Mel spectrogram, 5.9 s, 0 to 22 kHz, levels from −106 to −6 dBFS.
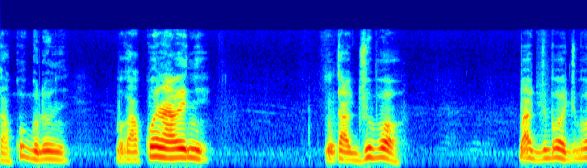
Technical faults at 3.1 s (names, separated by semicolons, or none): Bluetooth LC3 compression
